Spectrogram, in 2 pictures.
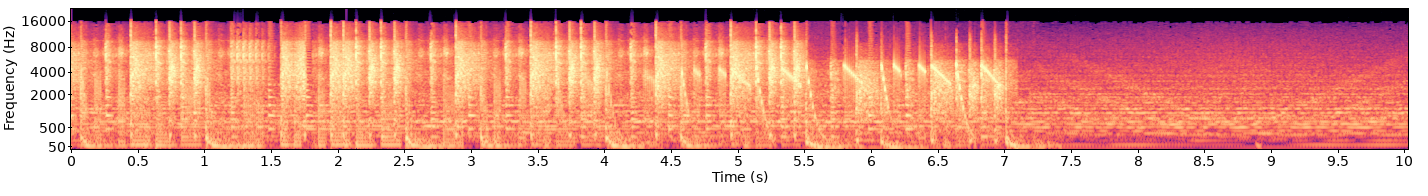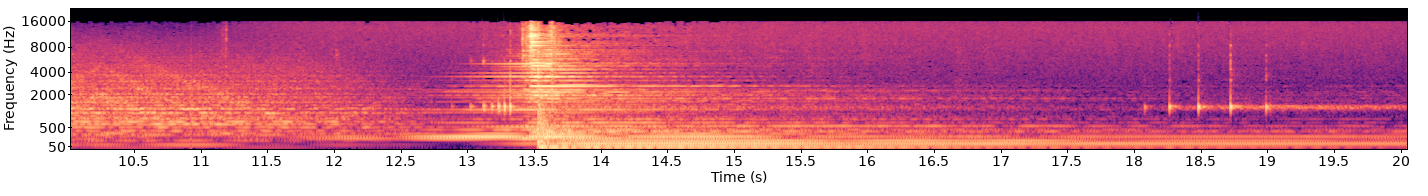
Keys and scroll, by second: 0.1 ], 0.9 ], 4.3 ], 5.2 ], 8.1 ], 8.7 Return, 9.2 F1, 9.4 Escape, 10.3 Escape, 10.4 `, 11.4 ].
